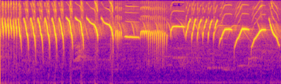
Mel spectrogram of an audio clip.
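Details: Canary song from young males and females kept for mating training: fast rolls of repeated downward-sweeping whistles change to steady buzzy trills, then to brisk rising notes, all loud and clear.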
